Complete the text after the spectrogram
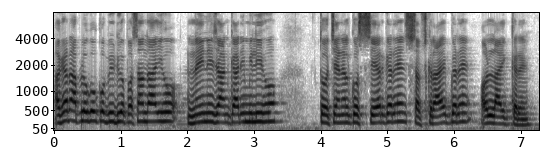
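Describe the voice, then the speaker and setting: A woman's voice: mid-range voice, steady tone, normal speed, darkish tone, clear, resonant tone. A woman teaching a basic lesson, asking questions and answering them herself, repeating each point. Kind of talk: classroom-style lesson.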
